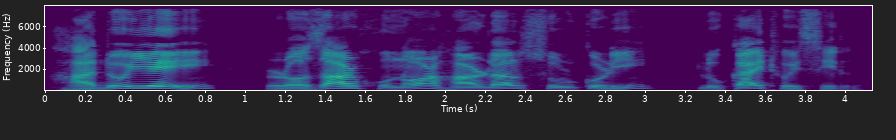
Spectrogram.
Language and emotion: Assamese, neutral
